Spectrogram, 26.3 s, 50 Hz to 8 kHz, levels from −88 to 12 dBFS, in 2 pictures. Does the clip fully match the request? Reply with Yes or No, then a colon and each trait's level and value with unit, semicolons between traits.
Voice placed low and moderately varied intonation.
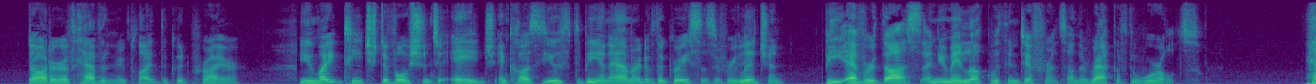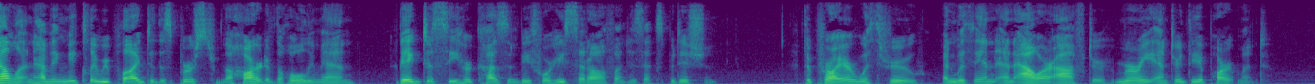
No: medium, 150 Hz; average, 3.3 semitones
